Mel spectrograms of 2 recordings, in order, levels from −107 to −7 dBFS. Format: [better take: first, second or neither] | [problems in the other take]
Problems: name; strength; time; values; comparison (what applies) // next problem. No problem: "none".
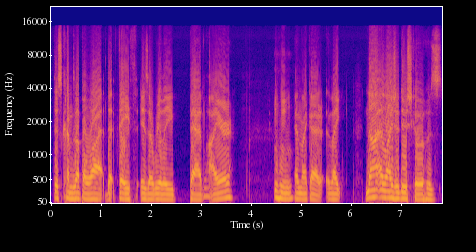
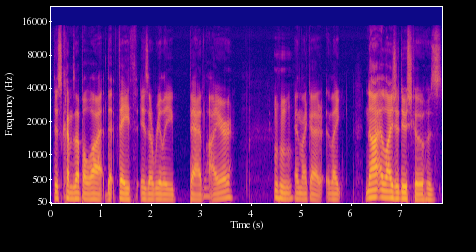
second | distortion; heavy; 18% of the sound clipped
